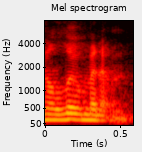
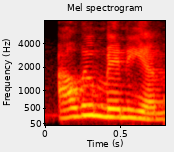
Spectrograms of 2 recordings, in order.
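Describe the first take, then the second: First: The word is said the American way. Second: The word is said the Australian way.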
